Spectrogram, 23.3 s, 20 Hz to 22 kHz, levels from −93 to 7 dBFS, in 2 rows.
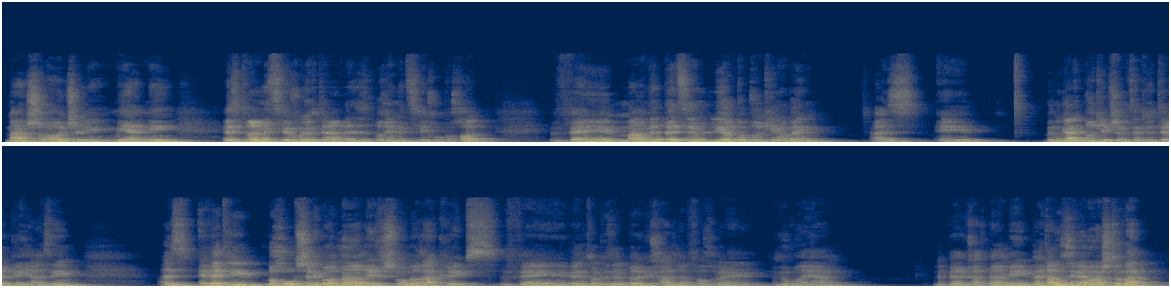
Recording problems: off-mic speech; far
room echo; noticeable; dies away in 0.5 s

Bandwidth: 14 kHz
